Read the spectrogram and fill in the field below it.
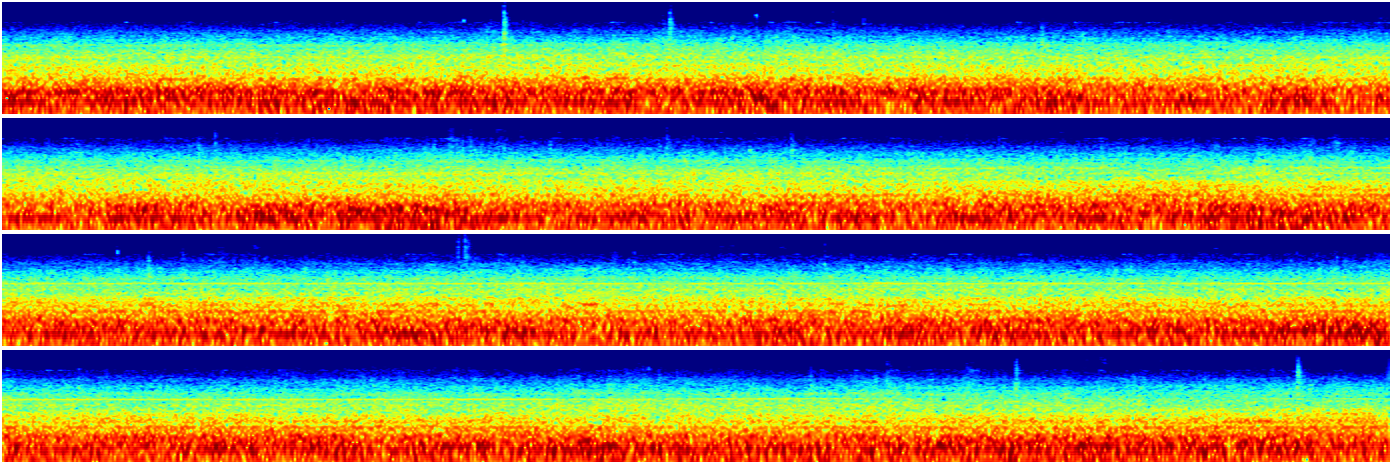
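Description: Tyres rumble over gravel and sand.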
